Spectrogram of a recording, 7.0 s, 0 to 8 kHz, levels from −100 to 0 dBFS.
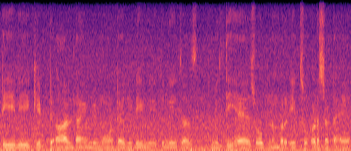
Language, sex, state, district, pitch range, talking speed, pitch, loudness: Hindi, male, Rajasthan, Bikaner, 115-120 Hz, 130 wpm, 115 Hz, -20 LUFS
